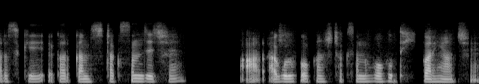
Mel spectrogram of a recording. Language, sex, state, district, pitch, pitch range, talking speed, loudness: Maithili, male, Bihar, Saharsa, 135 Hz, 130-135 Hz, 150 wpm, -24 LUFS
